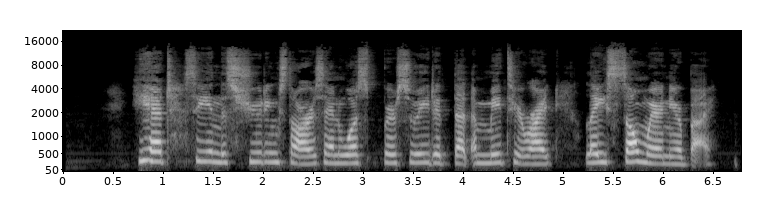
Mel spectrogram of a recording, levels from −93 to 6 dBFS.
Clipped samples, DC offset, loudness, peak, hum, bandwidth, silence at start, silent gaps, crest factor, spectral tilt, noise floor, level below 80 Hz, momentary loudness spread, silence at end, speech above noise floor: under 0.1%; under 0.1%; -22 LUFS; -4 dBFS; none; 14.5 kHz; 0.7 s; none; 20 dB; -1.5 dB/octave; -63 dBFS; -76 dBFS; 9 LU; 0.3 s; 41 dB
